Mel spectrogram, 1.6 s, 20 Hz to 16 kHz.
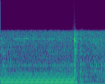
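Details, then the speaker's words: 1969–70 Japanese-built Packard Bell AM/FM/8-track stereo receiver: a loud, steady low hum with buzzy overtones in the audio. Bridging a test capacitor across the failed 1000 µF 25 V Nichicon filter capacitor makes the hum drop away after a click. "okay I've located the problem this big blue capacitor right here is the culprit I will demonstrate okay you hear the hum here"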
